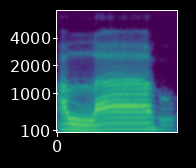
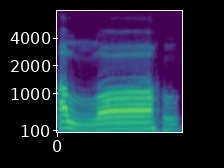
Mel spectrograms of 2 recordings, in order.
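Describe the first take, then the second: First: The l is followed by an 'a'-like vowel. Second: The l is followed by an 'o'-like vowel. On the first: "এই আল্লাহুটা এটা লা হয়ে যাবে" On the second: "ল"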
